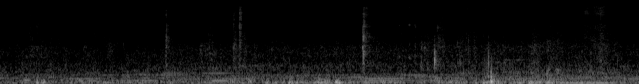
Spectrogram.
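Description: Handheld camera handling noise while walking: a low rumble with a few scattered sharp clicks.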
